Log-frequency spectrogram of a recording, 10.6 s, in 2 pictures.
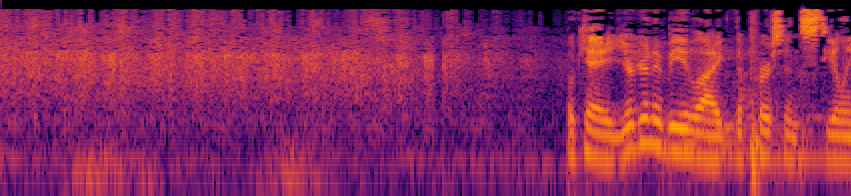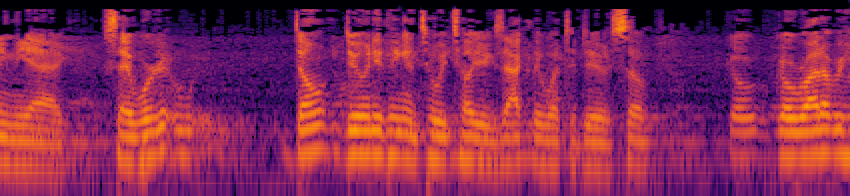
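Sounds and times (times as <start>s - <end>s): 
audience applause: 0.0s - 3.5s
speech: 3.6s - 10.6s.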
